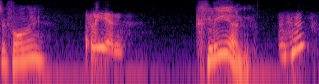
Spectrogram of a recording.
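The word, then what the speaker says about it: Caerleon: pronounce it for me clean clean mm how do you spell that c a e yeah r l e o n and it's pronounced clean mm so a e and r are silent I guess you could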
